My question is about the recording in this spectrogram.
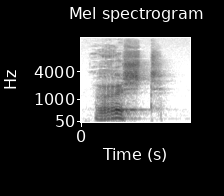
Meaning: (noun) 1. rest, calm, peace 2. half-time; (verb) inflection of rusten: 1. first/second/third-person singular present indicative 2. imperative
- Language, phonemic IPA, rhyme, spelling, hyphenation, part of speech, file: Dutch, /rʏst/, -ʏst, rust, rust, noun / verb, Nl-rust.ogg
